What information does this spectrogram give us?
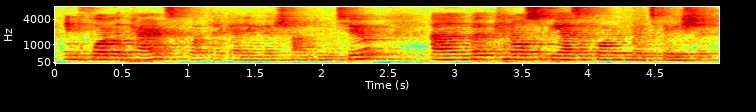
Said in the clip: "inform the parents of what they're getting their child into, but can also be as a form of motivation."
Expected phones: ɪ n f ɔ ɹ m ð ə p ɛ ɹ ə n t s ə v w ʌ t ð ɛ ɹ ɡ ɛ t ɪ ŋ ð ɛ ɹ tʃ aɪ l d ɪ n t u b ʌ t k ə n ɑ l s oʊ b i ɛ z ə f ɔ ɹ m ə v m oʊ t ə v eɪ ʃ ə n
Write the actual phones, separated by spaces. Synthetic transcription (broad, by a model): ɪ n f ɔ ɹ m ð ə p ɛ ɹ ə n t s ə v w ʌ t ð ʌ ɹ ɡ ɛ t ɪ ŋ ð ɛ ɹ ʃ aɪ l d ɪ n t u b ʌ t k ə n ɑ l s oʊ b i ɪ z ə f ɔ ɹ m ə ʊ t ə v eɪ ʃ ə n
